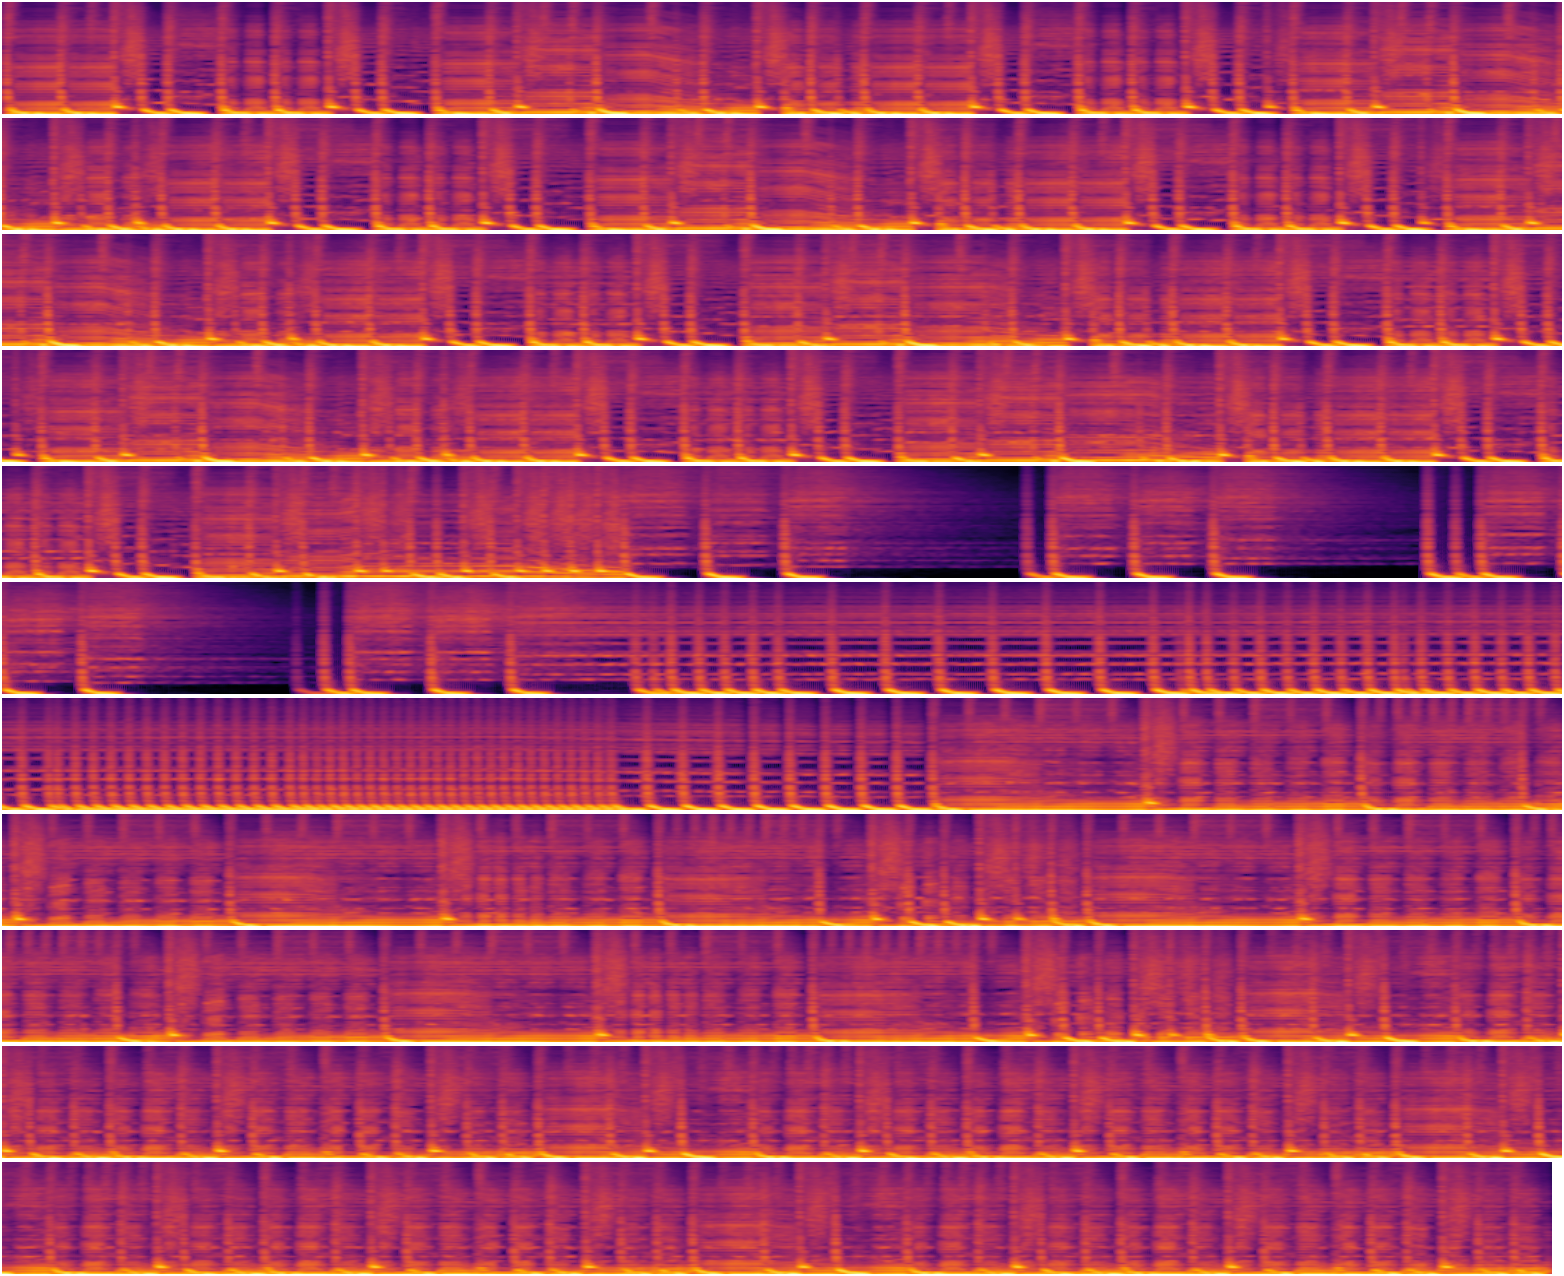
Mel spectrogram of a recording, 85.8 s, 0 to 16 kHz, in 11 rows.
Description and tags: daw 2 loop
Just pieces of a track i started, i cut out the fades and as many effects as i could so you can cut pieces out. If you would like versions with just the bassline, drums synth leads. :D
DJXIN, DJZIN, Electro, bass, clip, club, dance, dubstep, fl, free, glitch-hop, house, loop, low, minimal, p, rave, techno, trance, w, wobble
